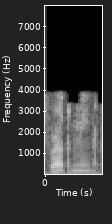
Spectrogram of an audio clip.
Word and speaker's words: Rodney: Yeah, my name is Rodney. – R-O-D-N-E-Y? – Yeah, R-O-D, M as in Michael, Y as in yellow.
